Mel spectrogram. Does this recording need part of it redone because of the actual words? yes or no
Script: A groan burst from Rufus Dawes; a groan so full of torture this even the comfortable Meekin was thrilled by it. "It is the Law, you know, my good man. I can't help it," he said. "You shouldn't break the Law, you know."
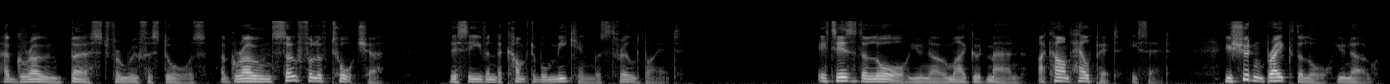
no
